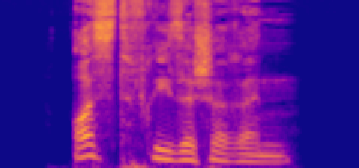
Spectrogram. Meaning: inflection of ostfriesisch: 1. strong genitive masculine/neuter singular comparative degree 2. weak/mixed genitive/dative all-gender singular comparative degree
- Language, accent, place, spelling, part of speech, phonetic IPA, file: German, Germany, Berlin, ostfriesischeren, adjective, [ˈɔstˌfʁiːzɪʃəʁən], De-ostfriesischeren.ogg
